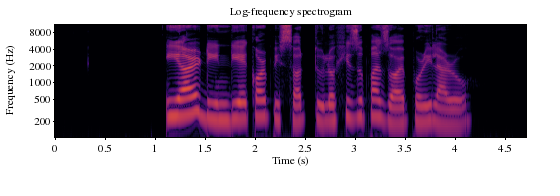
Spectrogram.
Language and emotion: Assamese, neutral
